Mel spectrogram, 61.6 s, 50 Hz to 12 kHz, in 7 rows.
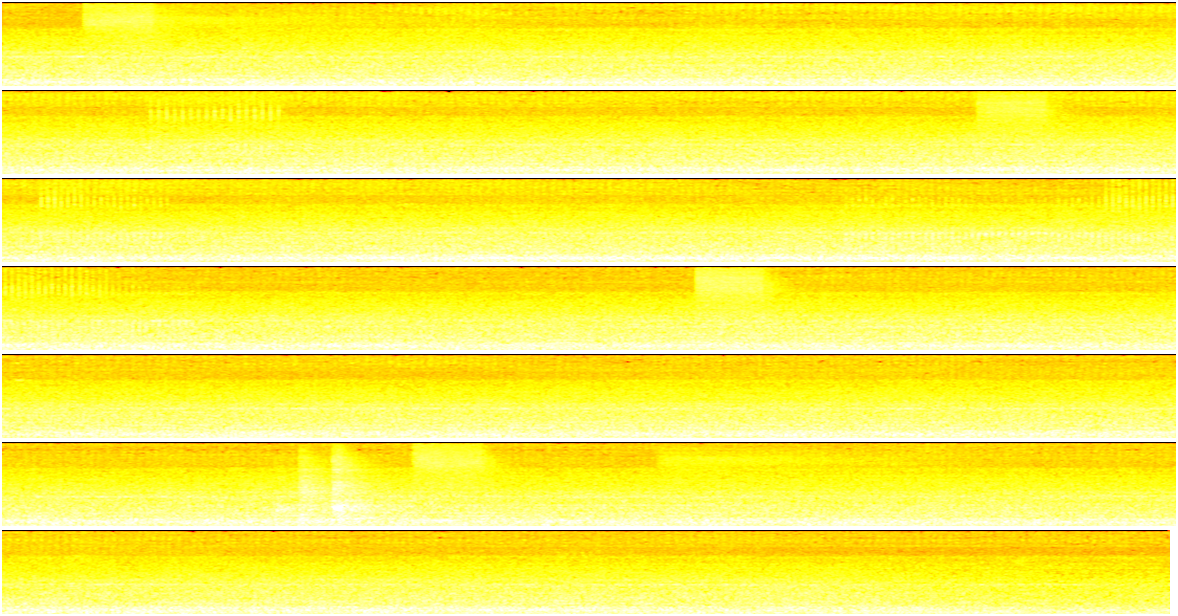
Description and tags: kronos hopter
This is a mix of a mono recording that takes a detail from a machine with a general binaural recording of the same environment. The mono recording was made with a Sanken CS3e on a Tascam DR-100, the binaural with a CS10-EM on Roland R-05. It was done in Kronos on the 10th of december 2014. The mix was done in reaper.
binaural, ambient, field-recording, noise, industrial, insect, hiss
